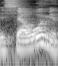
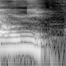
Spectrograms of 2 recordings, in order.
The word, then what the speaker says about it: Xiaomi: Самое главное, что он, короче, говорит, а, почему вы пришли со своим, значит, говном а, в рай Xiaomi, только бренд-то произносится не так, он произносится Xiaomi.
